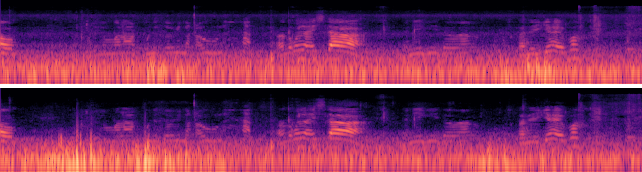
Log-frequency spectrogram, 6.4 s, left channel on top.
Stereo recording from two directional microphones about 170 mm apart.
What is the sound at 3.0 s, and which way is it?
Speech, 15° left (ahead or behind).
